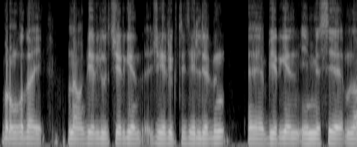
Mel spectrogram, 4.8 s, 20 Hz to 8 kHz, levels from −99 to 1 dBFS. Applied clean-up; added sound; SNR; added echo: neural diffusion model UNIVERSE++.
